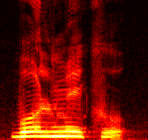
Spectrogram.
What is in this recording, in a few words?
bird, a kind of bolmikHu, andamanese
